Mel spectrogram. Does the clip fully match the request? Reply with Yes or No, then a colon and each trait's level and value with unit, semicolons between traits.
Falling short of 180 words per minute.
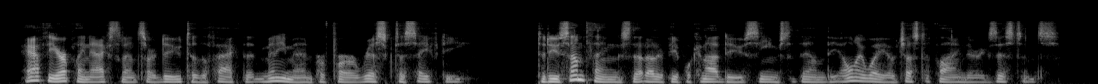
No: average, 190 wpm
